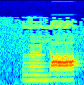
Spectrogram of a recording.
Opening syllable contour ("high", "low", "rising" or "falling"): low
